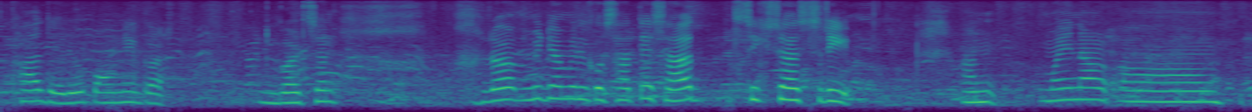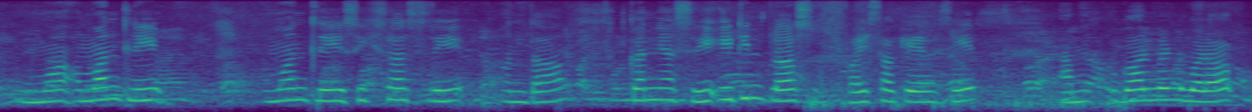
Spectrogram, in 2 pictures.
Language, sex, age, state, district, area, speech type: Nepali, female, 18-30, West Bengal, Alipurduar, urban, spontaneous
